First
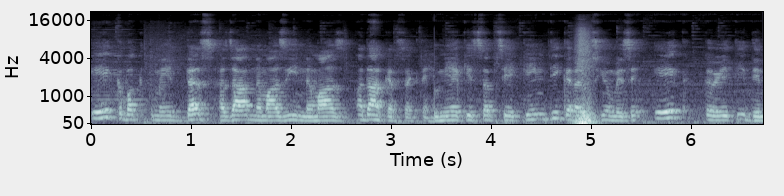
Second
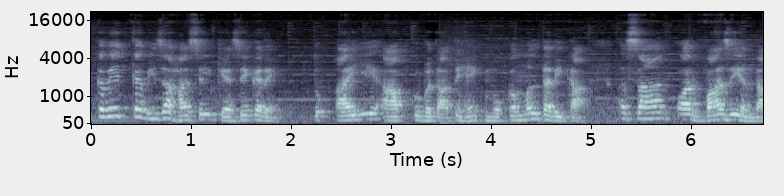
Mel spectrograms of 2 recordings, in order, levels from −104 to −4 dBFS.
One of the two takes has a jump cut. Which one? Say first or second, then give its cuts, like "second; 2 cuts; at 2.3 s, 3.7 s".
first; 1 cut; at 3.3 s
